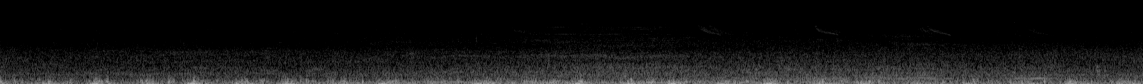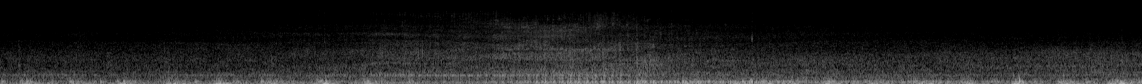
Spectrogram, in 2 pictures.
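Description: City street ambience heard while walking: a steady low traffic rumble, with a motor vehicle passing by, louder for a few seconds about two-thirds of the way through. A few short, high bird chirps sound in the first half.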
